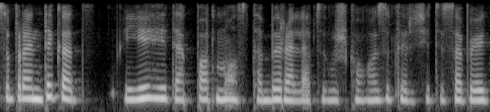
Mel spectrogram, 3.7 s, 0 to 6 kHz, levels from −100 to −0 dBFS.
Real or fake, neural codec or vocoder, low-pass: fake; codec, 24 kHz, 0.9 kbps, WavTokenizer, medium speech release version 1; 5.4 kHz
